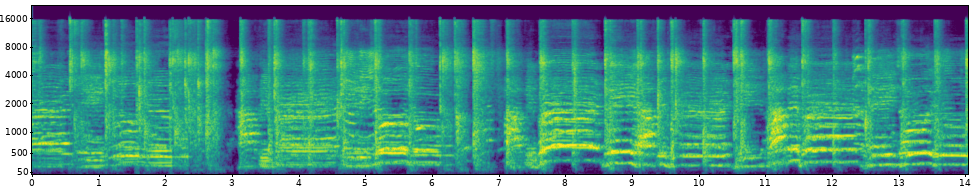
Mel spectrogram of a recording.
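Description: A group of people singing together, with hands clapping along throughout.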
